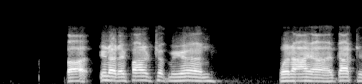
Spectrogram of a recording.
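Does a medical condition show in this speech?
Yes: cerebral palsy.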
